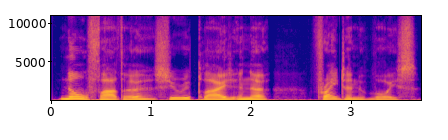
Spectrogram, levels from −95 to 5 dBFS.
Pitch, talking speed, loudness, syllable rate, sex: 145 Hz, 130 wpm, -17 LUFS, 4.2 syllables/s, male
